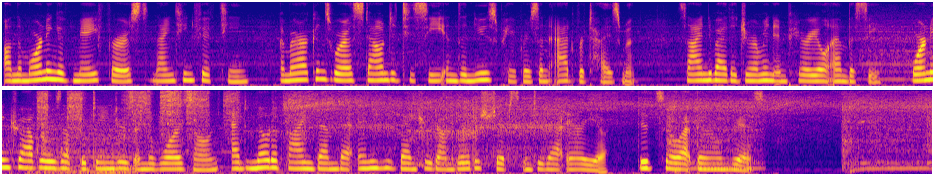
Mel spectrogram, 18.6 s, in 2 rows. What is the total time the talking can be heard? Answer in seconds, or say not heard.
17 s.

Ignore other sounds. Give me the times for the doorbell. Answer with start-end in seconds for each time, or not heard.
not heard.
